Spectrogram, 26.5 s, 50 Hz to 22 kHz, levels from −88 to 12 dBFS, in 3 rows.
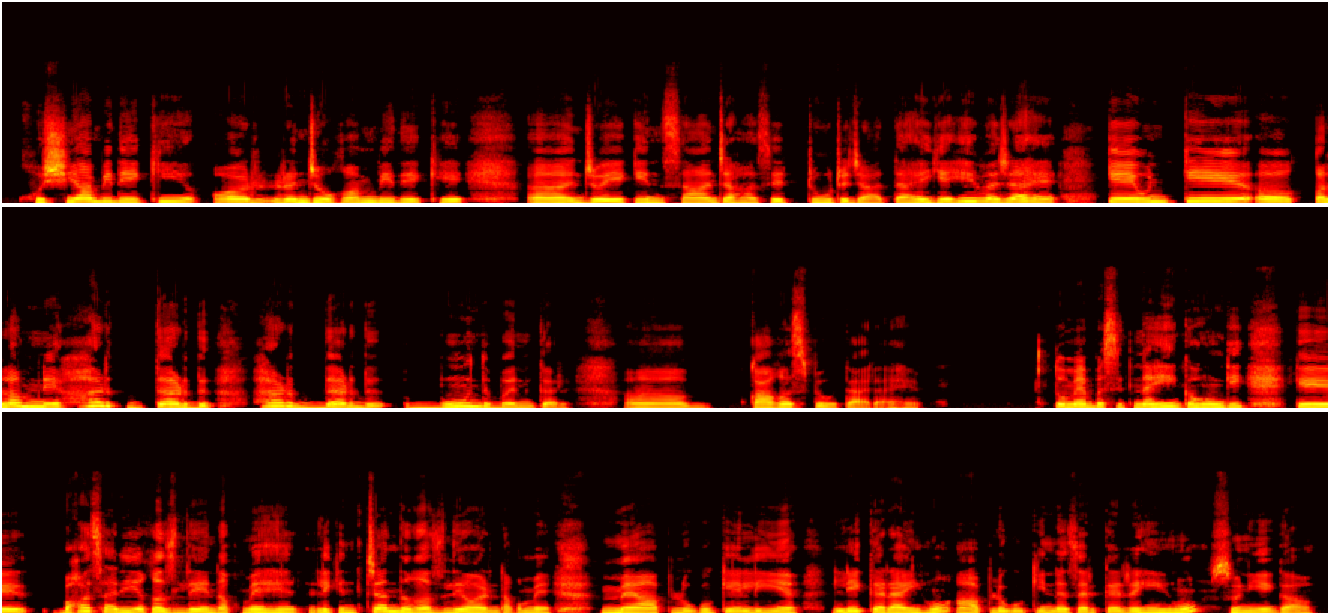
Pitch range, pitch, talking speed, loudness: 220-275 Hz, 245 Hz, 150 wpm, -20 LUFS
